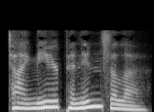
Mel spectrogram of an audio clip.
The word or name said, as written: Taimyr Peninsula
